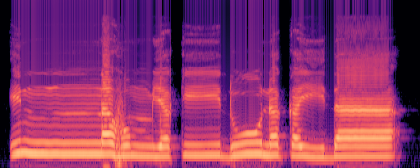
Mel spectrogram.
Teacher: دو زبر رکنے کی حالت میں الف مدہ بن جائے گا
